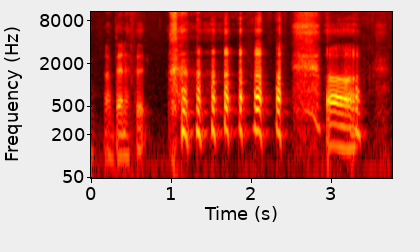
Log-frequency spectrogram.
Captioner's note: laughs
